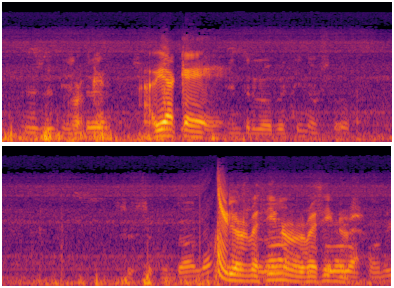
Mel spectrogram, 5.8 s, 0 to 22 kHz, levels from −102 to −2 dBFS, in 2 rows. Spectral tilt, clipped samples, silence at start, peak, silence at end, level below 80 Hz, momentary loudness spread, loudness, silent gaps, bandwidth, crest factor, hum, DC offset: -4 dB/octave; under 0.1%; 0 s; -6 dBFS; 0 s; -44 dBFS; 21 LU; -23 LUFS; none; 16 kHz; 20 dB; none; under 0.1%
